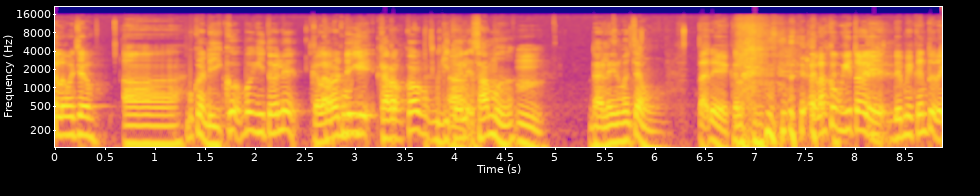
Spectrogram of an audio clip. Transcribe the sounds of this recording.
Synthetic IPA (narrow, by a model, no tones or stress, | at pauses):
kalawmat͡ʃamabukandaikʊt̪̚bəɡit̪olɛt̪̚kalaaladɡikalakabəɡit̪olɛt̪̚samã | dalaɪnmat͡ʃamt̪aʔdəkalakalawakubəɡit̪olɛt̪̚dəmĩkənt̪uʔda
